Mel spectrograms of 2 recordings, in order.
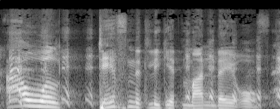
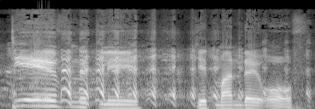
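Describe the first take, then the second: First: High, loud realisation; pleased, certain announcement; dawning triumph. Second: "Definitely" drawn out high and loud; slow, hammered repeat stressing "Definitely"; emphatic triumph. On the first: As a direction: land the punchline with conviction. Punchline, first take. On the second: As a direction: stretch "Definitely", then drop for the rest. Punchline repeated with more force. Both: Acted.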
